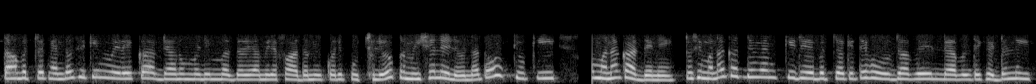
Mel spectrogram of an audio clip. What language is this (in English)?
Punjabi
